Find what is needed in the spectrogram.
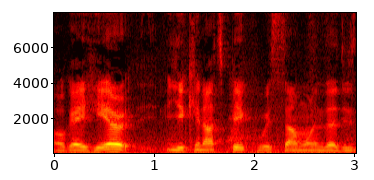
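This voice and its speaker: Here a man with a fairly low voice speaks in an Israeli accent at a moderate pace. His intonation is monotone and flat. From Israel, Haifa. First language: Hebrew. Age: 20s. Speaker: university student. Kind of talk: interview. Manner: halting.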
